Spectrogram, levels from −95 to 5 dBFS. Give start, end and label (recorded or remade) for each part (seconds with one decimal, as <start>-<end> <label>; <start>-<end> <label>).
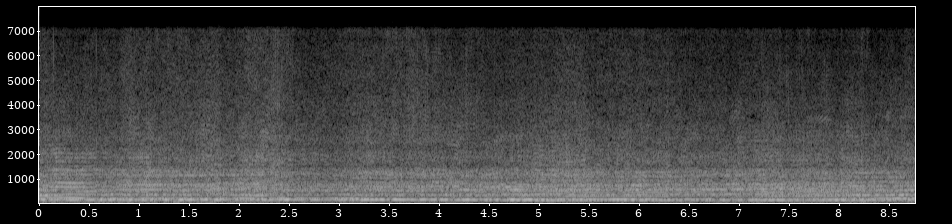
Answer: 0.0-4.5 recorded; 4.5-5.0 remade; 5.0-8.8 recorded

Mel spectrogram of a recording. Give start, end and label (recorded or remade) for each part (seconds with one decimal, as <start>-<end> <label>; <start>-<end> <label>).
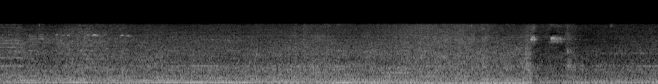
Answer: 0.0-1.4 recorded; 1.4-4.2 remade; 4.2-5.1 recorded; 5.1-5.9 remade; 5.9-6.6 recorded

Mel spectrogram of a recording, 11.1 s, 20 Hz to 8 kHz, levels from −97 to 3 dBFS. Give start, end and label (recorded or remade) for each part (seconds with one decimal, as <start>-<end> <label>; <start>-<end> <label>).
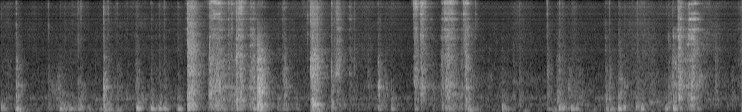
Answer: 0.0-11.1 remade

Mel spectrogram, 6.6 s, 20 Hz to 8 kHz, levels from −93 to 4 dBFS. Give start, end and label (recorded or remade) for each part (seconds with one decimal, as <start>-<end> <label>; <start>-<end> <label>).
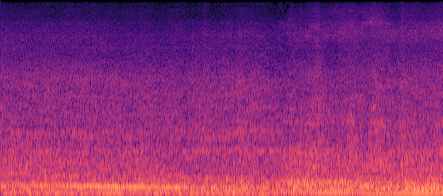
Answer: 0.0-3.9 remade; 3.9-4.4 recorded; 4.4-6.6 remade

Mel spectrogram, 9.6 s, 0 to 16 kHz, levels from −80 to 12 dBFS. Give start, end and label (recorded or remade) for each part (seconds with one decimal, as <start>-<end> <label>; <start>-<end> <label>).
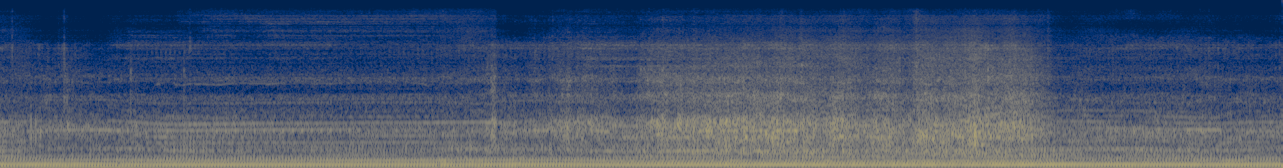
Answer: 0.0-0.9 remade; 0.9-3.3 recorded; 3.3-3.9 remade; 3.9-5.4 recorded; 5.4-9.6 remade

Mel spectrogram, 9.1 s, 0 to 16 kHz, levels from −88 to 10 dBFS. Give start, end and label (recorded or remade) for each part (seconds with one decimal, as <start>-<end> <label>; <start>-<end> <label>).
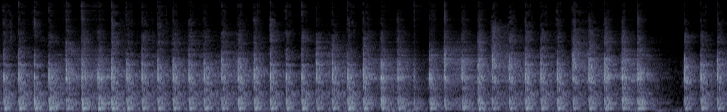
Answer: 0.0-0.7 recorded; 0.7-1.4 remade; 1.4-4.6 recorded; 4.6-6.1 remade; 6.1-7.6 recorded; 7.6-8.4 remade; 8.4-9.1 recorded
